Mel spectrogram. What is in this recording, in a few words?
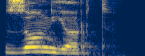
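"зонъёрт", Komi, female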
